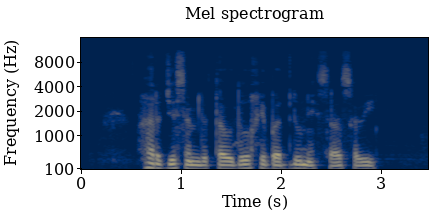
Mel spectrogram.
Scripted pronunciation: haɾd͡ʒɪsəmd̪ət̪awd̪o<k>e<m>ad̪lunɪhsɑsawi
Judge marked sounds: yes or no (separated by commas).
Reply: no, no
